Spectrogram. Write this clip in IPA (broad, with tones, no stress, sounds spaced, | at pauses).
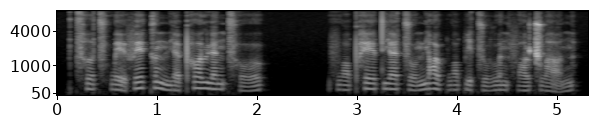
t͡sʰ ɹ̩˧˥ t͡sʰ w ḛ˨˩ ɪ̯ f e˥ ɪ̯ k ə˥˩ n n̪ j ɛ̰˨˩ pʰ ɤ˥ l ɥ ɛ˥ n t͡sʰ o˧˥ ʊ̯ | f w ɔ˧˥ pʰ e˥ ɪ̯ t̪ j ɛ˥ t͡s o˧˥ ʊ̯ n̪ j ɑ˥˩ ʊ̯ p w ɔ˧˥ p ḭ˨˩ t͡s u˧˥ l w ə˥˩ n f ɑ˧˥ ʊ̯ ʈ͡ʂ w a̰˨˩˦ n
